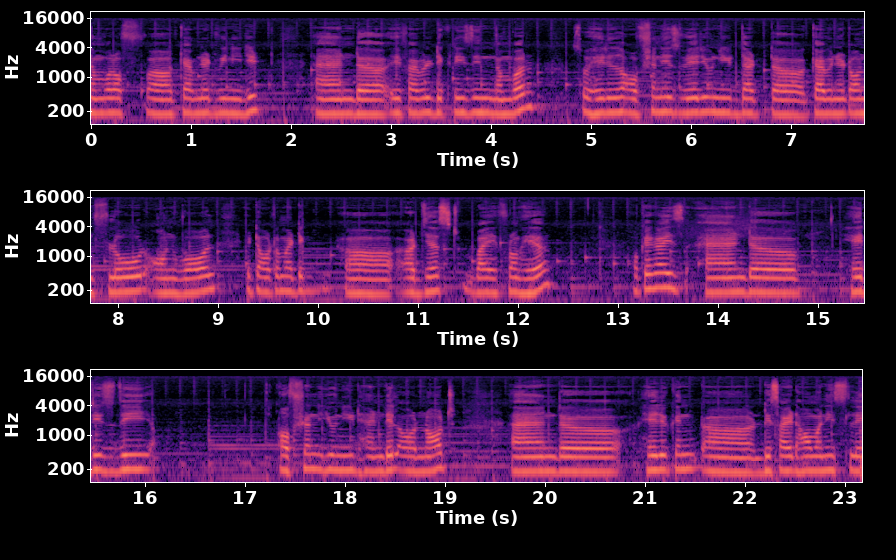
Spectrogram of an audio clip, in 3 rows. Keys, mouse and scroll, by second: 7.8-9.1 drag, 9.1-9.4 scroll down 3, 9.4-10.7 middle drag, 10.7-11.0 scroll up 2, 11.1 shift+middle click, 12.0-15.0 drag, 15.6-15.9 scroll up 2, 15.9-16.3 middle drag, 16.3 scroll up 1, 16.5-18.3 shift+middle drag, 18.3 click, 18.8 click, 22.9-23.1 drag.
